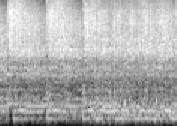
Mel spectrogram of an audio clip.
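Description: Southern lion dance percussion band: drum, gong and crash cymbals played together, loud and continuous. The cymbals clash about twice a second over the gong's steady ringing.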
